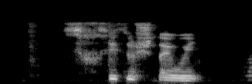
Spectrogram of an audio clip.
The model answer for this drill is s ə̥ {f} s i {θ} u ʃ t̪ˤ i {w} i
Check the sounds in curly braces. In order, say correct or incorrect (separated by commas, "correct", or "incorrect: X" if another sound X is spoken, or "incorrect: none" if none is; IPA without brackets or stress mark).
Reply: incorrect: χ, correct, correct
